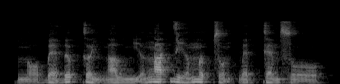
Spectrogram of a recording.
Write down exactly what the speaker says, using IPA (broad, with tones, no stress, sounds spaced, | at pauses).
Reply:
n ɔ˨˦ ɓ ɛ˨˦ ɗ ə˦˥ p̚ k ə˨˩ j ŋ a˧ w ŋ ḭ˧˥ ə̯ ŋ a˦˥ k̚ z i˨˦ ə̯ m ə˦˥ p̚ s o̰˧˨ n h w ɛ˦˥ t̚ k ɛ˧ m s o˧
